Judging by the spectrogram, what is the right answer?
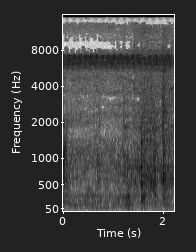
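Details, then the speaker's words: Radio that powers on, indicator lit, power supply judged fine, gives no sound on FM: steady even hiss with faint crackles, no voice or music, from no station reception. "suara ngeses ya ini membuktikan radio ini bagian power supply Saya jamin aman"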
